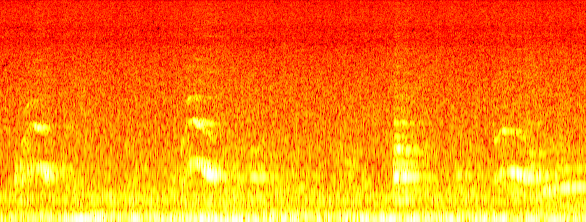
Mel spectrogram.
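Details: Siamese kitten meowing, with five short, rising-then-falling meows spread across about six seconds, each clear and harmonic, over a steady low rumbling hum.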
